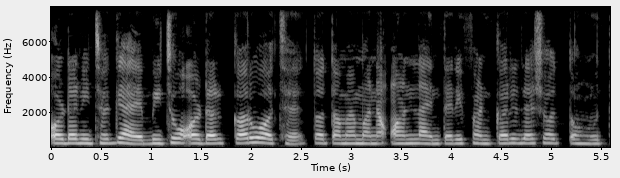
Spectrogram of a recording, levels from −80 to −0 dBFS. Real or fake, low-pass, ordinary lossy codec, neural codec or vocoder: real; none; none; none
